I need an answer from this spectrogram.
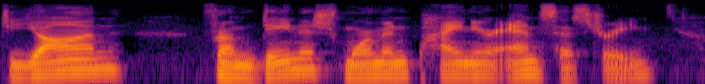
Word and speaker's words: Jan: Born in Provo while parents were attending BYU, Jan Curran, pronounced Jan, from Danish Mormon pioneer ancestry, was raised Mormon by devout but eccentric parents.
